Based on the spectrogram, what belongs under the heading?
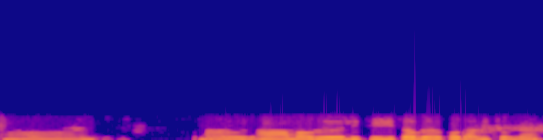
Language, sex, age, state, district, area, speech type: Maithili, female, 60+, Bihar, Purnia, rural, conversation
